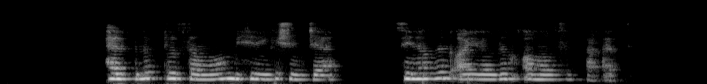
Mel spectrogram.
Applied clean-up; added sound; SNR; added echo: neural mask model DeepFilterNet 3.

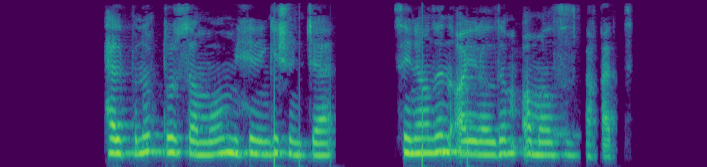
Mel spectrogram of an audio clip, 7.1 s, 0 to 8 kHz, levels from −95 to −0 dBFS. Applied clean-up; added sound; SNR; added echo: none; none; none; none.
